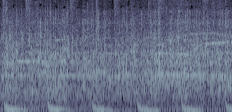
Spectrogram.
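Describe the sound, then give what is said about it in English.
A crowd of Pope Francis's admirers makes dense, continuous noise in support of him. A steady beat of deep low thuds repeats at a regular pace underneath, and the din stays loud and even throughout. “You're hearing the sounds of Pope Francis's admirers sending their support”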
